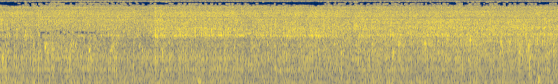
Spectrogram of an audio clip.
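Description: Breaded pork chop fingers frying in hot oil in a Lodge cast iron grill pan: a steady sizzle that gets a little louder about three seconds in, as more pieces go into the pan.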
